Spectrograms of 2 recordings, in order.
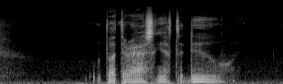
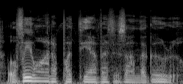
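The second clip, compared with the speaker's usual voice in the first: normal talking voice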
